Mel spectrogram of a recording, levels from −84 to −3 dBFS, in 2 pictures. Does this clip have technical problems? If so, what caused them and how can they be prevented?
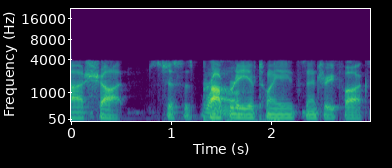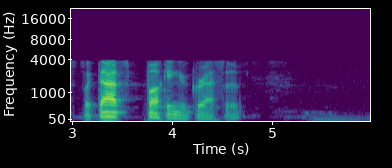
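Yes. The whole clip carries the sound of a Bluetooth CVSD headset codec. Nothing above about 3.8 kHz survives, so the speech is narrow and muffled. CVSD codes each sample as a single up-or-down bit and adapts its step size. Loud, bright sounds move faster than the step can follow, so they distort. S sounds turn scratchy, and a grainy hiss sits underneath. The coarseness fits a 64 kbps link. To prevent it, record with a wired microphone or a headset using the wideband mSBC or LC3 mode.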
